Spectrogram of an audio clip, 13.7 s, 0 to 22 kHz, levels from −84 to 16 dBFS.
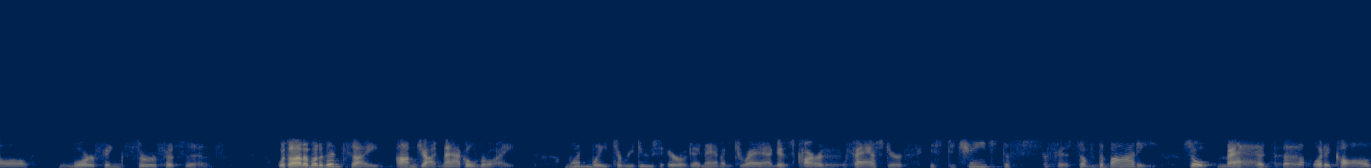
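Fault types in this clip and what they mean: G.729 codec: sound rebuilt at 8 kbit/s from filter and pulse coding within about 250 Hz to 3.6 kHz; its rough, synthetic texture sets it apart from plain band-limiting.
VoIP packet loss concealed by the speech codec: near 3.82, 8.23, 10.27 and 12.41 to 13.13 s, missing audio becomes a fading buzzy tone or coloured noise rather than silent gaps.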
